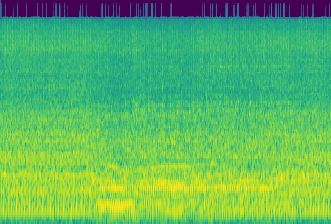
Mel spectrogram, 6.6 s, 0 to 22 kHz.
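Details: Husky 1850W generator with Mikuni T3044 carburetor converted to natural gas after cleaning failed; steady, even drone at constant pitch, no misses or surging, mixture about right, running better than on gasoline.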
